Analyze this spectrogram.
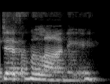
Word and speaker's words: Jethmalani: Death Milani. Beth Milani.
